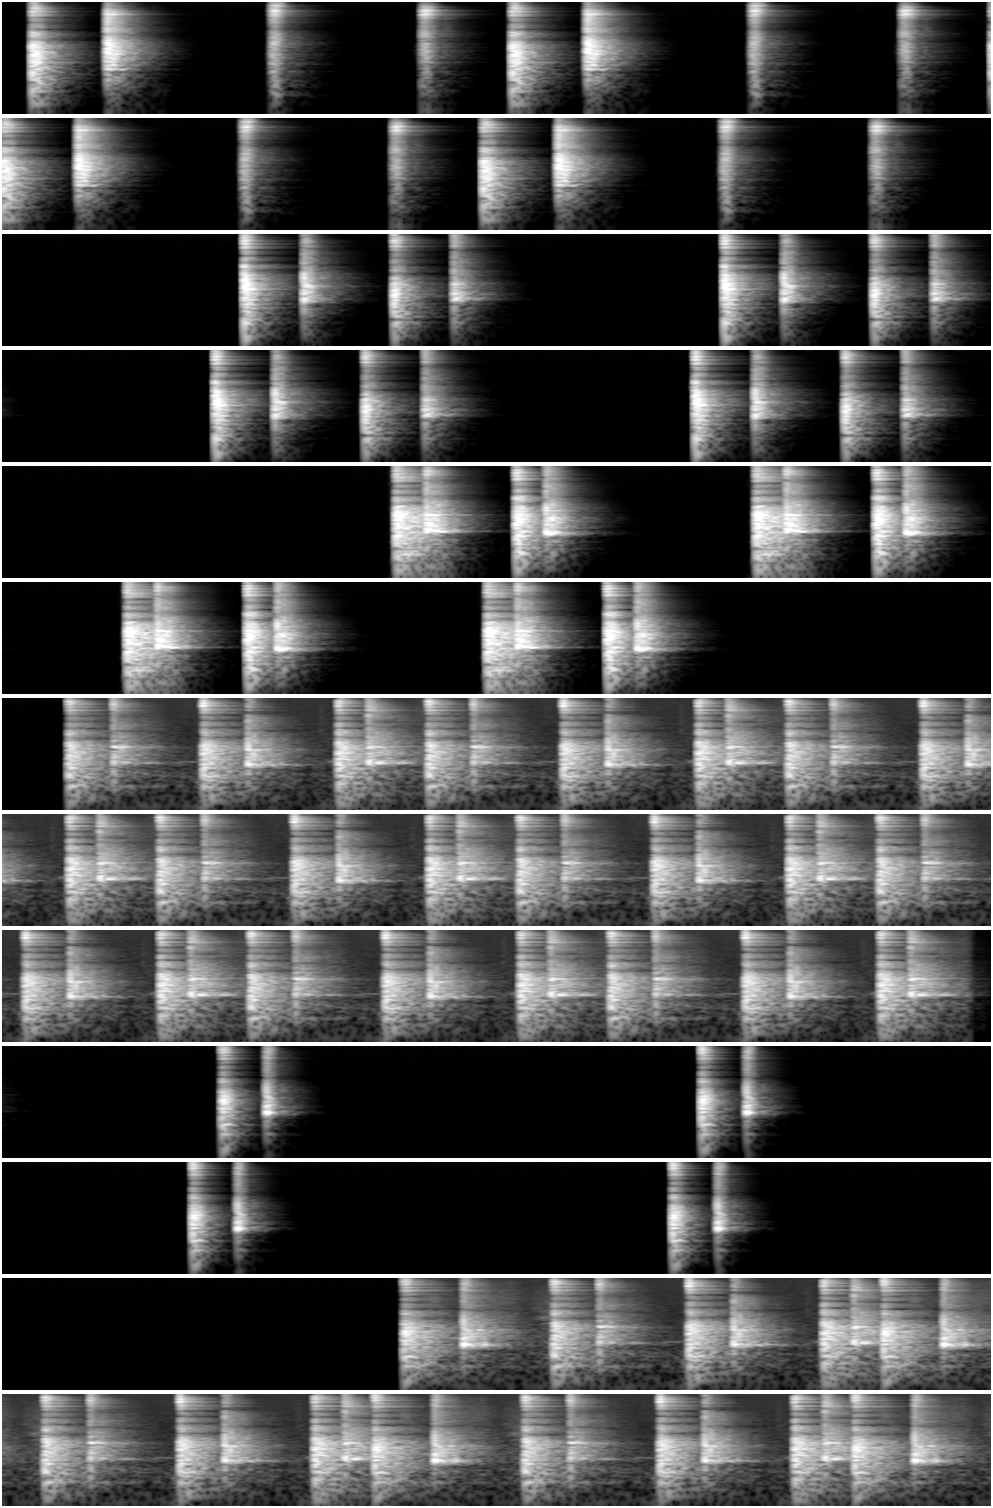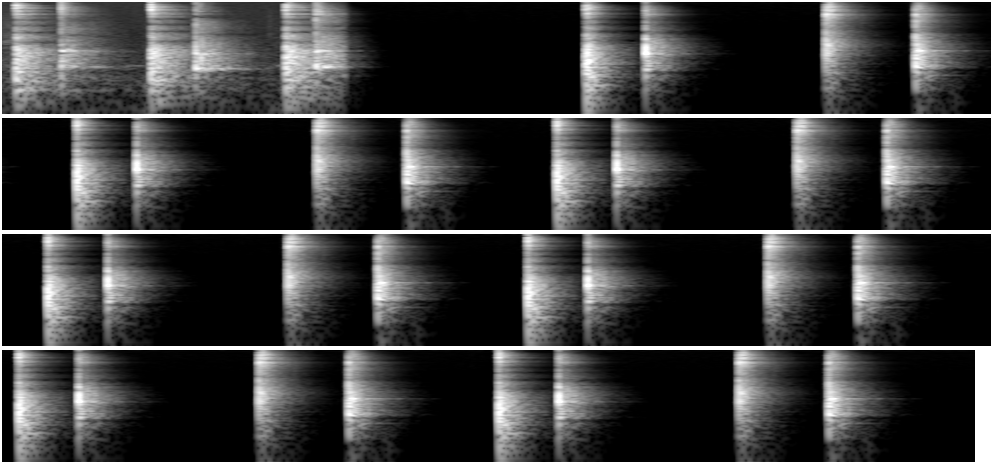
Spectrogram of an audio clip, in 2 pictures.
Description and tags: recordings of ping pong. a bit processed so you don`t have to look for "clean" areas.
